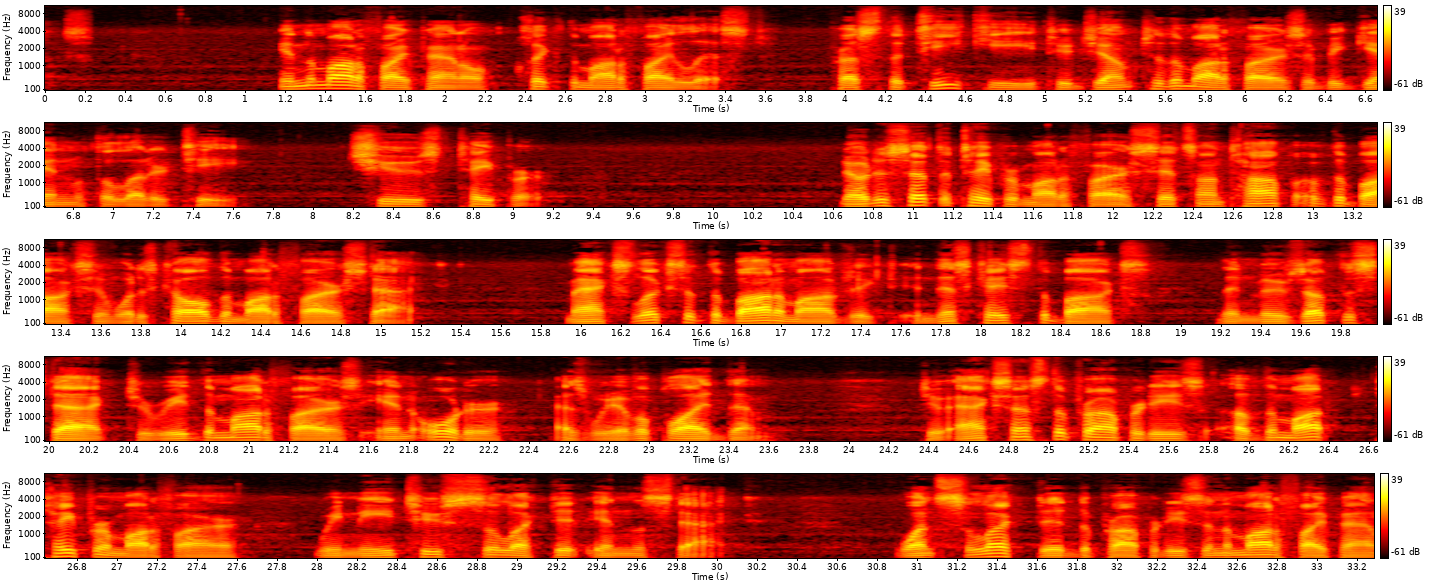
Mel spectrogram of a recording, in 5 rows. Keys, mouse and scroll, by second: 0.3 click, 6.7 click, 13.7 click, 18.1 click.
